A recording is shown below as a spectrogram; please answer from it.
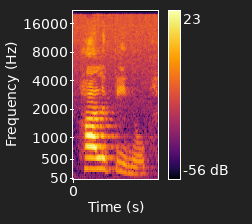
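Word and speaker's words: jalapeño: ano but it is not right the correct pronunciation is jalapeno a sewer jalapeno is our sweet and chili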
